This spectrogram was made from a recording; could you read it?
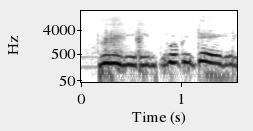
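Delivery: put-on deep e-boy style voice. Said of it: "deep like corpse like VTuber e-boy voice".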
